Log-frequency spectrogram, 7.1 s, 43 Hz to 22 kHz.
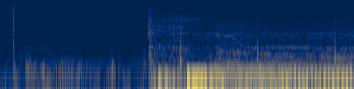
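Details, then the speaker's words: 2003 Mercedes CLK 500 W209 with M113 engine that needs about 20 seconds of cranking to start, during a fuel pressure check: a few clicks, then it catches and runs with a lumpy, unsteady rumble; erratic running, fuel delivery suspected. "yes it's running now but it's very inconsistent it sometimes runs and it sometimes it doesn't"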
